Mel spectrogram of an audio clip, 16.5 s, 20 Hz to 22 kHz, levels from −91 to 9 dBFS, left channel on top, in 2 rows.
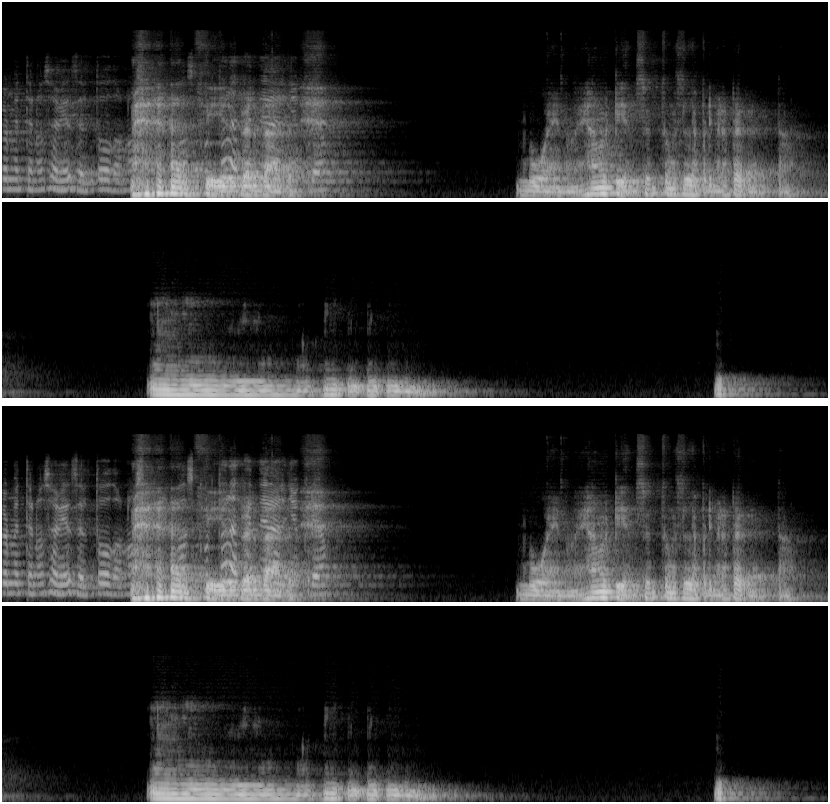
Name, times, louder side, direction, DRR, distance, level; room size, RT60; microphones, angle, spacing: voice 1, 0.0-3.3, right 3 dB, 40° right, 13 dB, 0.9 m, -30 dB
voice 2, 1.3-3.2 5.1-7.9 9.7-12.6 15.4-15.5, equal, 10° right, 3 dB, 0.6 m, -19 dB
21.5 x 8.5 x 7.4 m, 1.4 s
head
